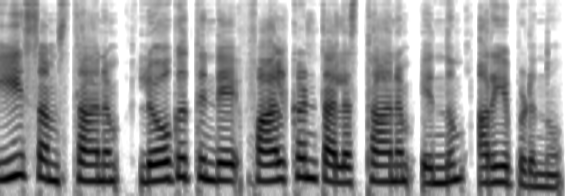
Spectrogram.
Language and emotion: Malayalam, neutral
